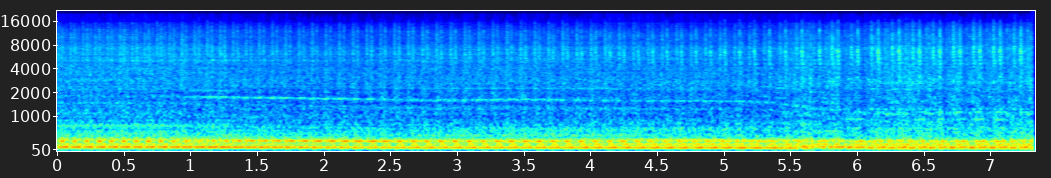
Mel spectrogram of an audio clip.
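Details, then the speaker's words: 1JZ VVTi swapped into a 240SX, before fix: lumpy, uneven idle with irregular stumble that stays when throttle is blipped; engine misfire, later traced to a poorly seated injector plug. "even worse it's like maybe his same so the car still misfires as we all expected"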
